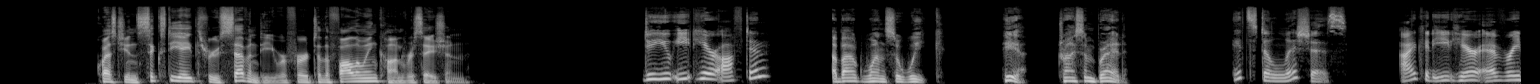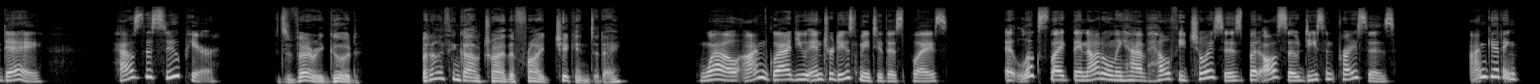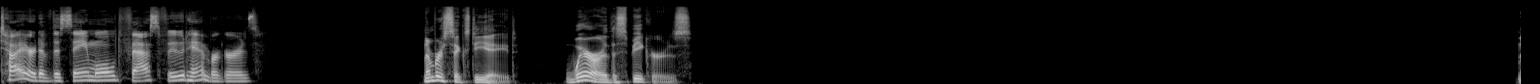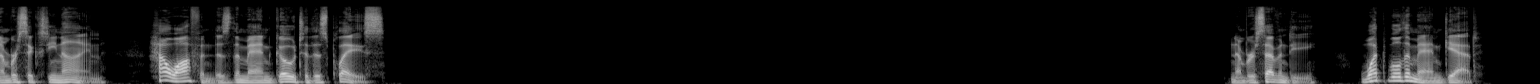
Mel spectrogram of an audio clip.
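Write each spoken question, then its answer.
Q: Where are the speakers?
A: At a restaurant

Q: How often does the man go to this place?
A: About once a week

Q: What will the man get?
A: Fried chicken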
